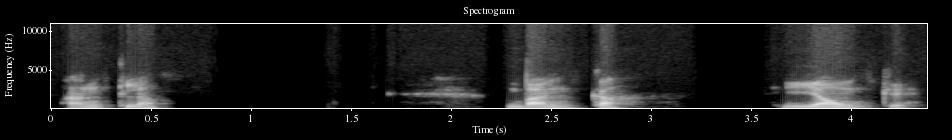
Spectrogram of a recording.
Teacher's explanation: Aquí la coarticulación, porque n normalmente es un sonido alveolar, ¿no? Pero por razones de coarticulación, n pasa a pronunciarse como una n velar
